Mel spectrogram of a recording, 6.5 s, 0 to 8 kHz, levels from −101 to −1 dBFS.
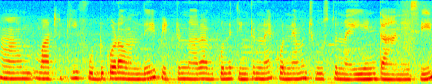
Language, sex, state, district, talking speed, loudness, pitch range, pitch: Telugu, female, Andhra Pradesh, Manyam, 150 wpm, -15 LUFS, 190-205 Hz, 200 Hz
